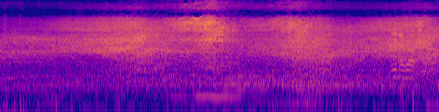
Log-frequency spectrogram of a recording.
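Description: Road traffic passing close by: cars and motorcycles going by one after another, the tyre and engine noise swelling and fading several times, with a motorcycle-like engine hum as one passes about four seconds in.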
